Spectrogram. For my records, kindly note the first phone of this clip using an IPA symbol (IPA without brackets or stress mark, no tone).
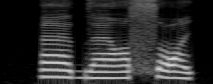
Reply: æ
